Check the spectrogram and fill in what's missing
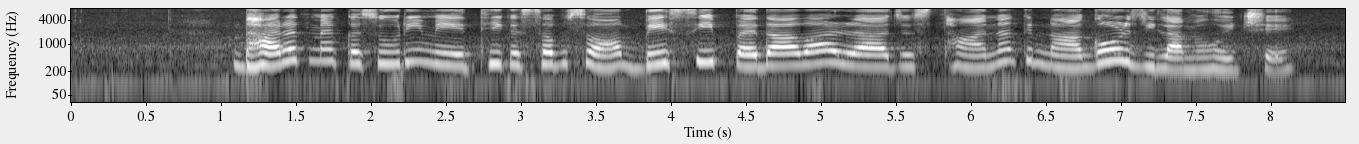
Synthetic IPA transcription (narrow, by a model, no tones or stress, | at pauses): bʱaːɾət̪mẽkəsuːɾimẽt̪ʰiksəbsɔ̃beːsipɛːd̪aːʋaːɾːaːd͡ʒst̪ʰaːnəknaːɡoːɽd͡ʒɪlːamẽɦoːit͡ʃʰeː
